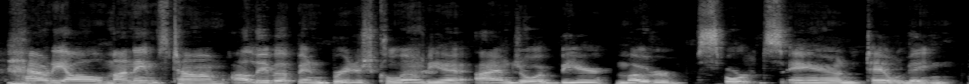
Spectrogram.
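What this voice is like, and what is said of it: Poor attempt at Texas accent. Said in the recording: “let's do Texas ... And that's a Texas accent? ... That was really bad.”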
